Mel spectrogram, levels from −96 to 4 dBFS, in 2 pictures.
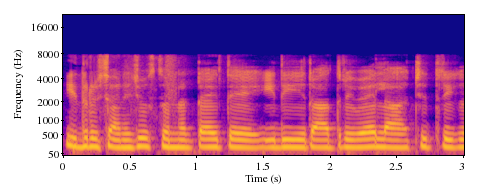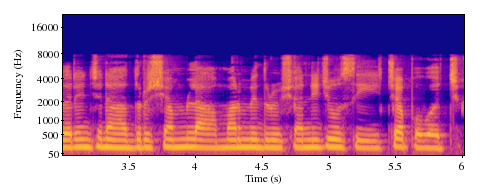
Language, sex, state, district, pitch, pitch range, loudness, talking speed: Telugu, female, Andhra Pradesh, Krishna, 180 Hz, 175-185 Hz, -13 LUFS, 120 wpm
